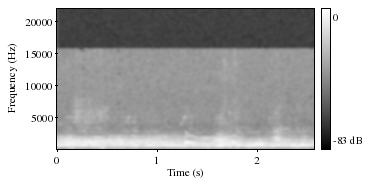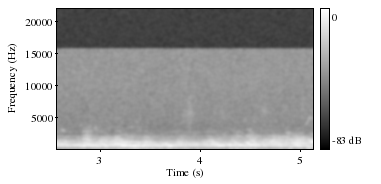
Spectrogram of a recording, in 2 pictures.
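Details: The Wapiti Lake gray wolf pack gathers for a group howl, with many drawn-out, gently rising and falling voices overlapping in a dense, continuous, sustained chorus.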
